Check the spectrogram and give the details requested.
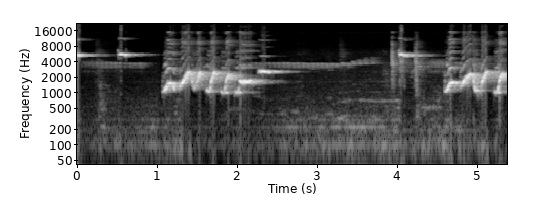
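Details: Caged white-rumped shama, a competition winner with 12 wins, said to be in 90% condition and ready to compete: high pure whistles, then loud runs of rapid downward-stepping warbled notes, repeated after a pause.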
